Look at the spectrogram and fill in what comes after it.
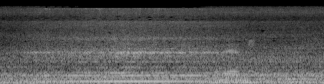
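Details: AAON unit with draw-through fan wheel and Baldor motor (such motors fail at 2 to 4 years): steady hum with a thin high whine and rough rumble at constant pitch; worn fan motor bearing, before replacement.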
